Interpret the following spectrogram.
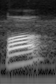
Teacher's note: hujung lidah berada di gusi. Ta, huruf isti'la, baris atas.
